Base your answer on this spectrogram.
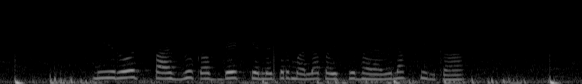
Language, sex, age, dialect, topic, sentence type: Marathi, female, 41-45, Standard Marathi, banking, question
